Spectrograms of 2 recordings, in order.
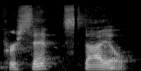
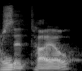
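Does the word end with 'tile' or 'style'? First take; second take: style; tile. First: The word ends with a 'style' sound. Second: The word ends with a plain 'tile' sound. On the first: The speaker calls it wrong. "He's doing a Philism. He's saying percent style" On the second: The speaker calls it right. "he's not saying percentile"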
